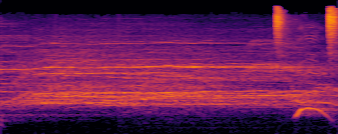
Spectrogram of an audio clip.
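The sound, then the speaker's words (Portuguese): A large crowd of girls screams in a sustained, high-pitched roar, with a single whoop rising and falling near the end, loud and continuous throughout. “Pras meninas, agora. Solta o gritinho!”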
